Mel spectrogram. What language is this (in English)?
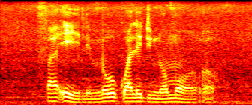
Tswana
